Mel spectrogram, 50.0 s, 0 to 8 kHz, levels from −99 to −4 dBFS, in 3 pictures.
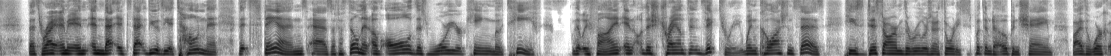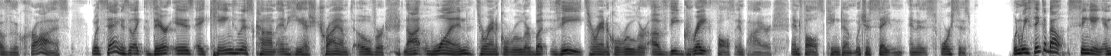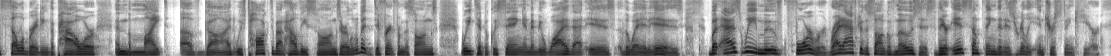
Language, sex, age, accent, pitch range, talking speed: English, male, 30-49, American, 120-155 Hz, 180 wpm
